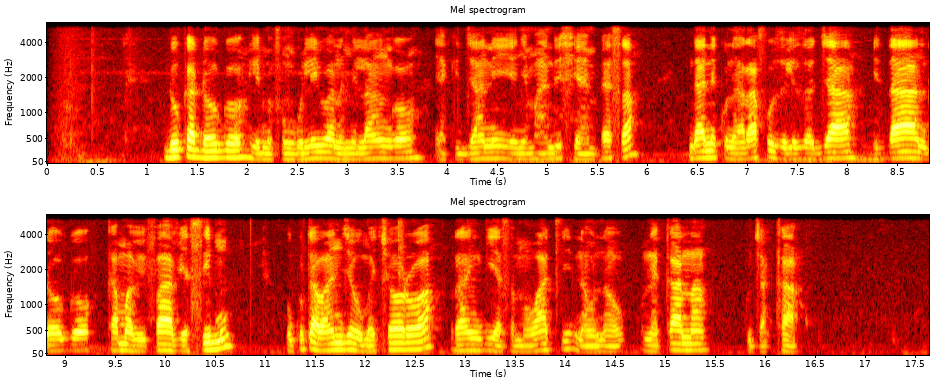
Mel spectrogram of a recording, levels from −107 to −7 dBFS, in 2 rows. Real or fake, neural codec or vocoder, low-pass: real; none; 5.4 kHz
